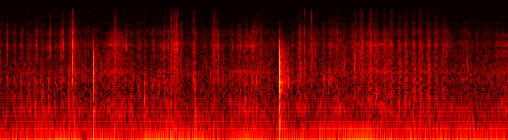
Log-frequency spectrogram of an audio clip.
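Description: Shop towel rubbing and rustling as a small aluminum part is hand-polished in it, the rubbing swelling and easing in strokes. There is one sharp tap about halfway through.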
